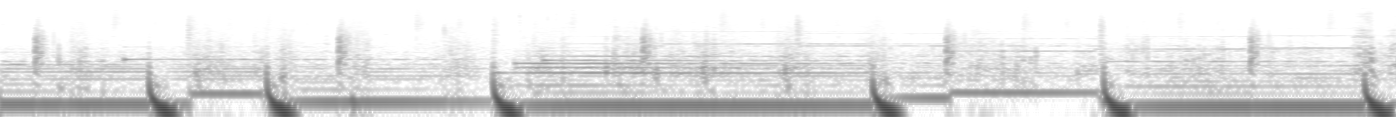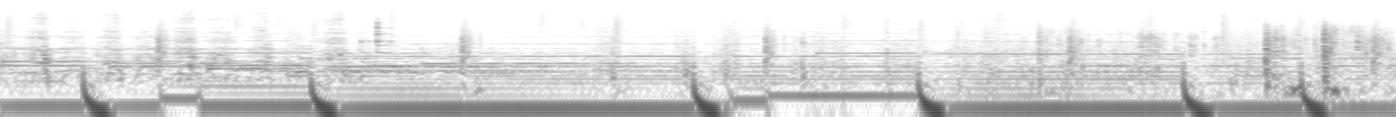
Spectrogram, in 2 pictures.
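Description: Hacksaw cutting maple in The Long Dark survival game, a steady run of rasping strokes under a low droning game ambience, each stroke marked by a soft thump, no voices.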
